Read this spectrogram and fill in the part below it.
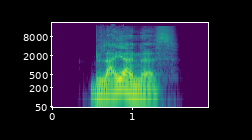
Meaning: strong/mixed nominative/accusative neuter singular of bleiern
- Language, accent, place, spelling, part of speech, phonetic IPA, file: German, Germany, Berlin, bleiernes, adjective, [ˈblaɪ̯ɐnəs], De-bleiernes.ogg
